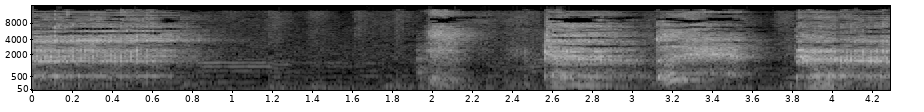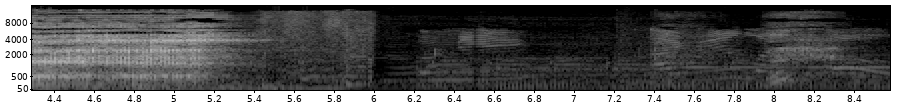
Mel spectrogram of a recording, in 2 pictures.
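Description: Several loud, drawn-out belches in a row, with music playing in the background; voluntary burping.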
